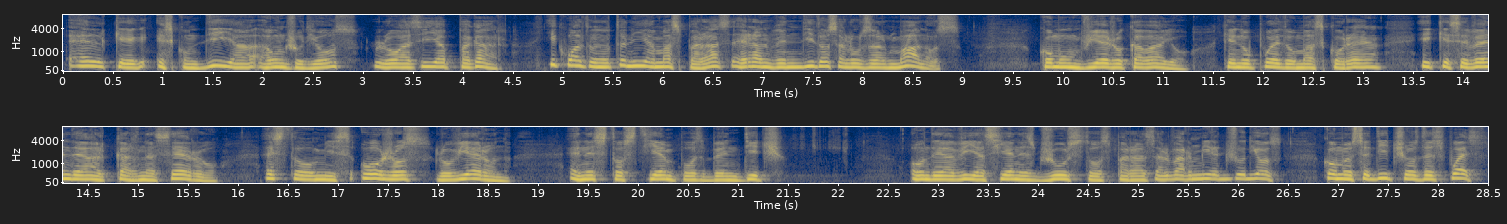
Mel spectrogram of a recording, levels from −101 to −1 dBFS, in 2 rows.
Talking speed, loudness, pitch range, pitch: 120 wpm, -20 LUFS, 150-180 Hz, 165 Hz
